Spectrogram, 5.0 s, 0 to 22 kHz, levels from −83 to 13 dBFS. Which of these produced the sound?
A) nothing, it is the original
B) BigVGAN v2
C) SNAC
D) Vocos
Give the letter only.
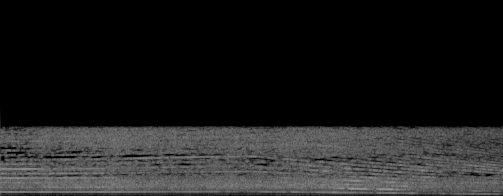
A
